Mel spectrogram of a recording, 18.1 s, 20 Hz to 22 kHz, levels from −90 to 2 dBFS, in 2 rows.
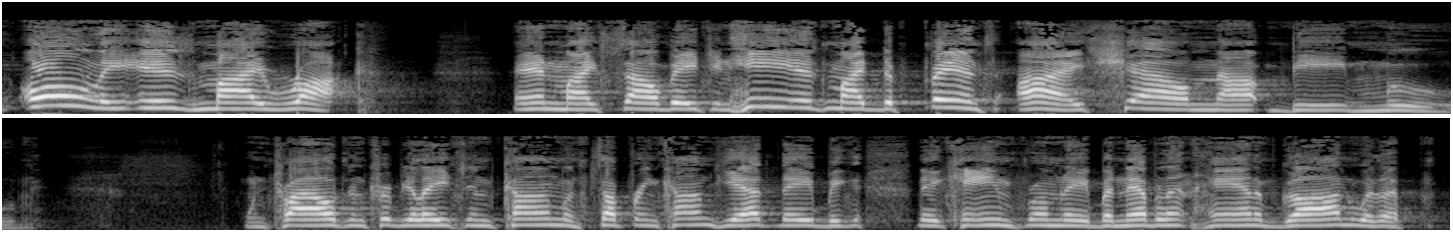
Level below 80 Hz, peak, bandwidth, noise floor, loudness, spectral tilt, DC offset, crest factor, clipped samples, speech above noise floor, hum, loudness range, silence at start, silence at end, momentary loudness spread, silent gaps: -62 dBFS; -2 dBFS; 11.5 kHz; -63 dBFS; -17 LUFS; -5 dB/octave; under 0.1%; 14 dB; under 0.1%; 46 dB; none; 5 LU; 0.1 s; 0.3 s; 13 LU; none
